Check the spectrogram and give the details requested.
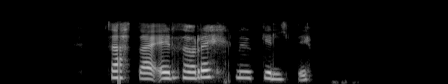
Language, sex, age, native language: Icelandic, female, 9, Icelandic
